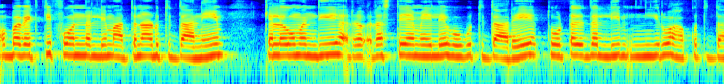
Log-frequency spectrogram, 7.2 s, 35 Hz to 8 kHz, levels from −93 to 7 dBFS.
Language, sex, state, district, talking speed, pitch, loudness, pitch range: Kannada, female, Karnataka, Belgaum, 100 wpm, 225 Hz, -14 LUFS, 215-230 Hz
